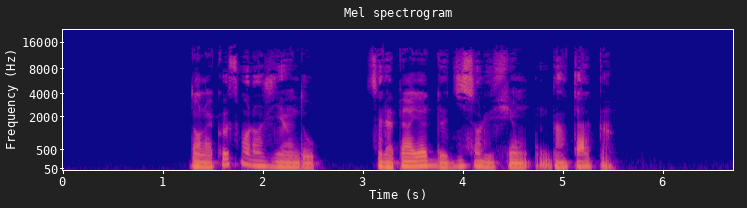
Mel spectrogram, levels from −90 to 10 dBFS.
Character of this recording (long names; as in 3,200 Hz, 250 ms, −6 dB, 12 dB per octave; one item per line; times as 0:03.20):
phaser sweep stages 4, 0.92 Hz, lowest notch 300–1,500 Hz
